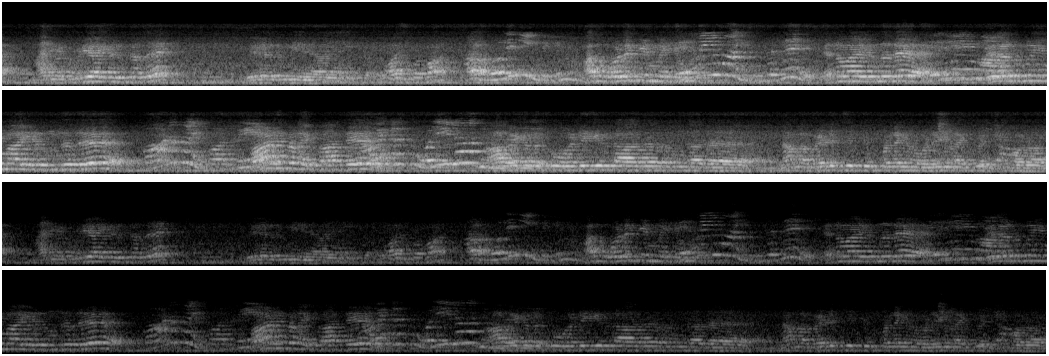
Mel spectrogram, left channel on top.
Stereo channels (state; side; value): quieter; right; 18.1 dB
